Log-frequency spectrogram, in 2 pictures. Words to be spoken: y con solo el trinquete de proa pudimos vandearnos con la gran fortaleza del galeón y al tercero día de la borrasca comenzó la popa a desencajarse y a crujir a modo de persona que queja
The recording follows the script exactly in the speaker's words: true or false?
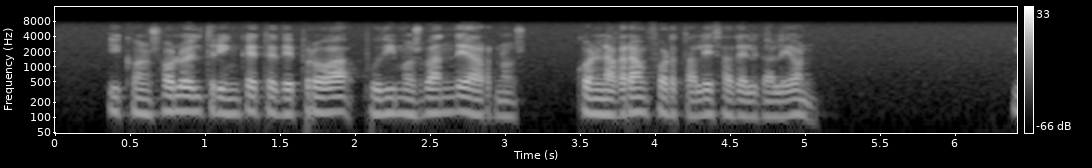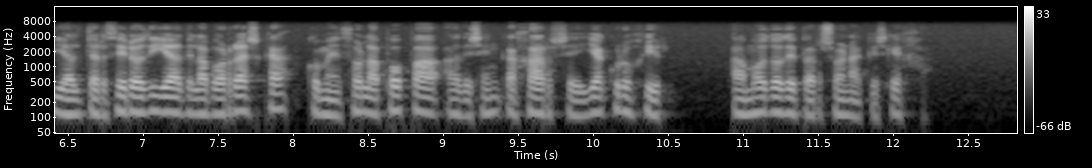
true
